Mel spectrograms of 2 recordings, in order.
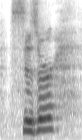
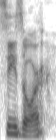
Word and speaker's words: Caesar: need to scroll faster scissor I said CES but hm Caesar Caesar oh whatever uh is it supposed to be scissor like scissors though no it's Caesar huh never heard it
